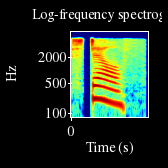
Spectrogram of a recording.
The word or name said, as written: stealth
